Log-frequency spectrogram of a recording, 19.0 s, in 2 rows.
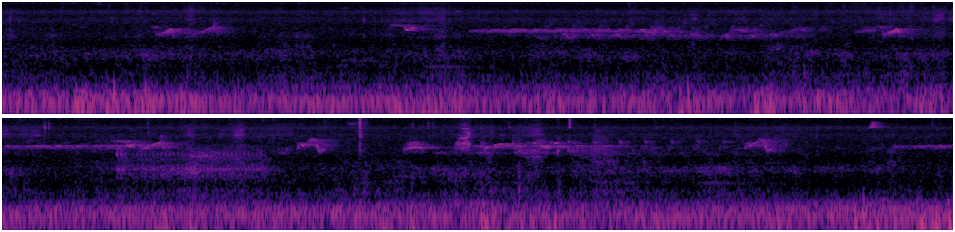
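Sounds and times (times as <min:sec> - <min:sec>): low rumble: 0:00.0 - 0:19.0
wild birds whistling: 0:03.9 - 0:12.9, 0:13.5 - 0:17.6.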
